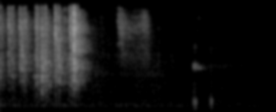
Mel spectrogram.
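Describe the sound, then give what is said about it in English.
Oracle cards being shuffled: a quick run of rapid, papery riffling bursts, then a softer brief rustle and two small taps. The sound is fairly faint and has no talk over it. “If you hear the shuffling in the background, that's what that is. Maybe that feels good. Let me do one more shuffle.”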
